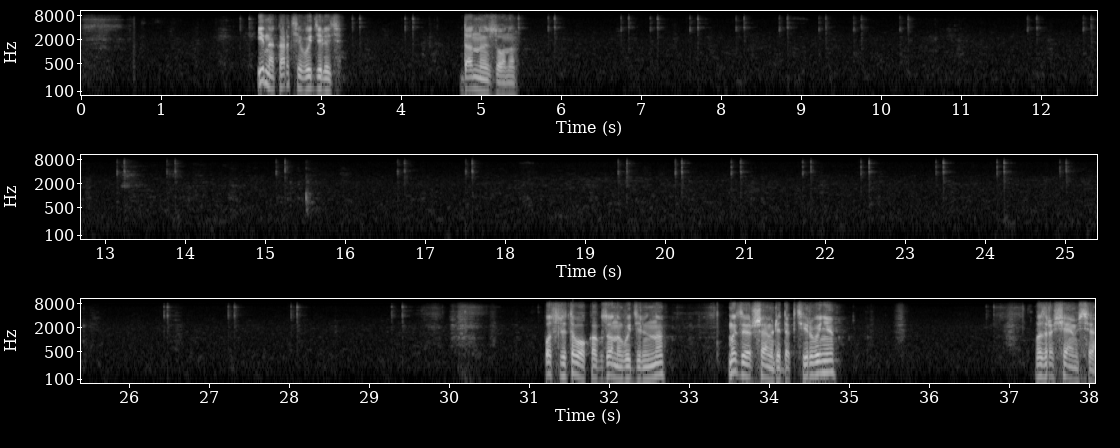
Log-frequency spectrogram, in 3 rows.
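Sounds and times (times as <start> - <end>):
computer mouse clicks: 1.9 - 2.2, 3.3 - 4.6, 5.4 - 15.8, 16.6 - 31.2, 36.7 - 37.3.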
